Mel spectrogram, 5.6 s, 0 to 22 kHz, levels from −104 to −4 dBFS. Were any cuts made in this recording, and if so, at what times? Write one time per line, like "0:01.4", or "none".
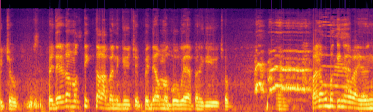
0:03.6

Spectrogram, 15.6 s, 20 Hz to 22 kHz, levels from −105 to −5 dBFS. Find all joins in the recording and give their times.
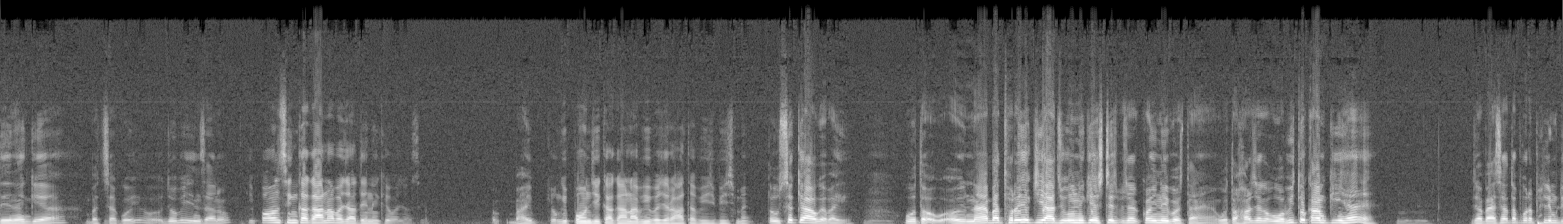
none

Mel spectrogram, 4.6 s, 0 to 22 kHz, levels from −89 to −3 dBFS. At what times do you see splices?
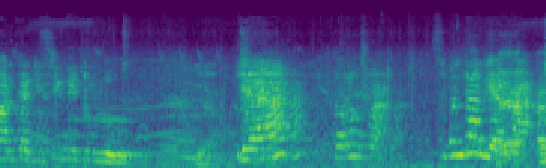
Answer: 0:02.6

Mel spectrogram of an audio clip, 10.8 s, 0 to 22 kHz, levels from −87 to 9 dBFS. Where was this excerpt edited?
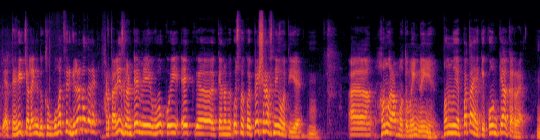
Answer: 0:02.1
0:08.8

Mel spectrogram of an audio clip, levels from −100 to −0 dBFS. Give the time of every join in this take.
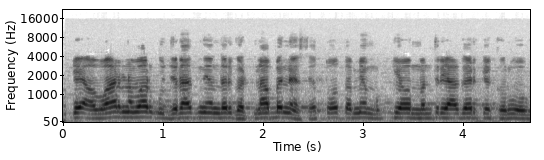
none

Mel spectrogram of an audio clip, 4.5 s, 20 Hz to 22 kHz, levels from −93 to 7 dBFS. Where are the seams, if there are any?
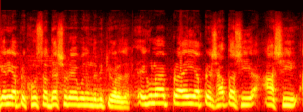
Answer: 0:02.0

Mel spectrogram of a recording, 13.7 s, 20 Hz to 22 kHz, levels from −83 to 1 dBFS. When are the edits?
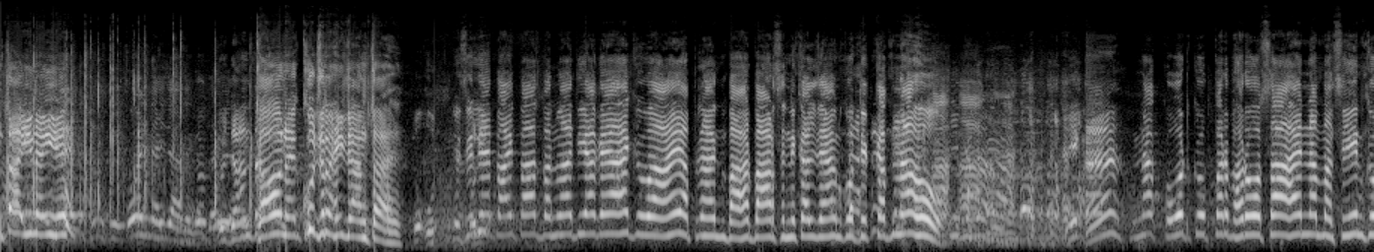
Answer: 0:04.3
0:10.8

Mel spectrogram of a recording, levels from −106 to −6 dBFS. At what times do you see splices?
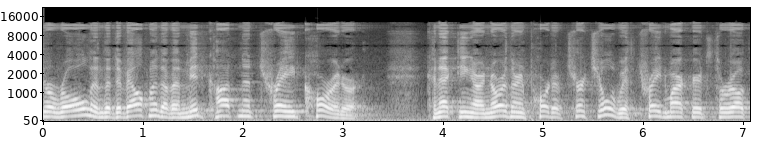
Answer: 0:03.3

